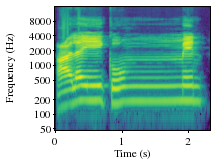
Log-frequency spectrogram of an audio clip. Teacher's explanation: علیکم من، میم ساکن کے بعد دوسری میم ہے جو مشدد ہے تو کاف کو میم کے ساتھ ملانا ہے، میم میں غنہ کریں گے، آواز ناک میں چھپائیں گے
